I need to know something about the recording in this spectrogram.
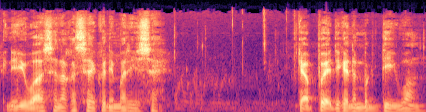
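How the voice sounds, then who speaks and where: Radio drama: an actor as a worried young lover, bright and forceful tone. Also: male voice, lowish voice, fairly even intonation, fairly quick, husky. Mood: troubled. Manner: pleading, earnest. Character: young man Jester, anxious abandoned lover.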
